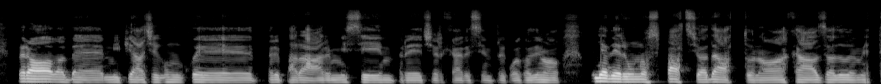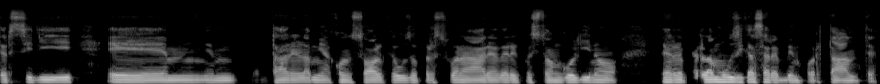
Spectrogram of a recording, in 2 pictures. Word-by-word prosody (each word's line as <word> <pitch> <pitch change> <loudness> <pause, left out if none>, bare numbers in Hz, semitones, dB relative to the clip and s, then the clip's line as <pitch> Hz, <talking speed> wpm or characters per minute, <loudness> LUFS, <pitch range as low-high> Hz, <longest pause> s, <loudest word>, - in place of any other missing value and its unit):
però 130 -2 +9
vabbè, 105 -2 -2
mi 110 -1 -1
piace 105 -1 -2
comunque 105 -2 -1
prepararmi 105 -1 -2
sempre, 100 -1 -2
cercare 95 0 -8
sempre 95 +1 -9
qualcosa 100 +2 -4
di - - +1
nuovo. 100 -2 -1 0.3
Quindi 150 0 +9
avere 130 -3 +9
uno 120 0 +5
spazio 115 -1 0
adatto, 110 -2 0
no, 105 +1 -1
a 105 - -1
casa, 110 0 -1
dove 110 0 +2
mettersi 105 0 -6
lì, 105 0 +1 0.3
ehm, 100 -1 -1 0.2
montare 100 0 -5
la 105 0 -3
mia 100 -1 -3
console 100 -1 -3
che - - -16
uso 100 0 -2
per 95 -1 -9
suonare, 100 +1 -3
avere 105 0 -3
questo 100 0 -9
angolino 105 -1 -1 0.4
per 105 -1 0
per - - -8
la 110 0 +5
musica 110 -1 +2
sarebbe 100 -1 -2
importante. 95 -1 -5
105 Hz, 140 wpm, -22 LUFS, 100-110 Hz, 0.4 s, però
